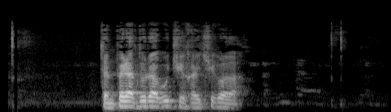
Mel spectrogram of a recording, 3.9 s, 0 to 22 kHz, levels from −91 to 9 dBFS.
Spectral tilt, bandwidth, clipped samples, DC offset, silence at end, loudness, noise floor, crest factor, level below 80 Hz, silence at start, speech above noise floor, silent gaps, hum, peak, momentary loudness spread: -5.5 dB/octave; 10.5 kHz; under 0.1%; under 0.1%; 1.55 s; -21 LUFS; -68 dBFS; 20 dB; -74 dBFS; 1 s; 48 dB; none; none; -4 dBFS; 22 LU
